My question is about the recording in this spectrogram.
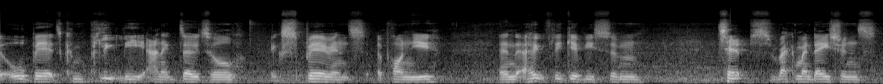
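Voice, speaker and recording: A man casually giving rambling travel tips in a wry, understated way, pronouncing his R's softly like W's. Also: medium pitch, a little hiss or hum, rough recording. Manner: can't pronounce R's, says them like W. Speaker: travel vlogger.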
